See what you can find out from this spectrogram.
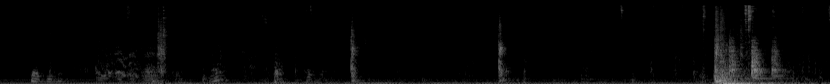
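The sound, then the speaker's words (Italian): A door being opened: a few faint clicks and knocks over quiet hiss, then a short, louder rattling burst near the end. “Apro la porta.”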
